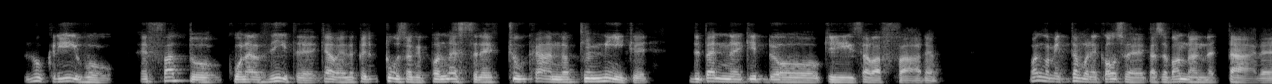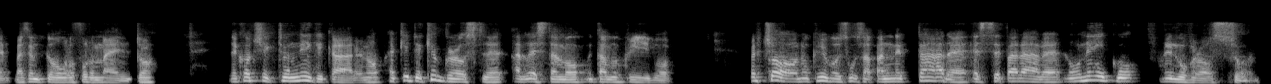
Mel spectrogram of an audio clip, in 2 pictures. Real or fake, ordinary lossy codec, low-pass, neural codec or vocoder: fake; AAC, 48 kbps; 7.2 kHz; codec, 16 kHz, 1.1 kbps, Voila-Tokenizer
